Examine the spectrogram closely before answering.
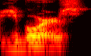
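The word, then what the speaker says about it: Ybor: still pronouncing that right it's y b o r Ebor I'm pretty sure how it's pronounced and this this place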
